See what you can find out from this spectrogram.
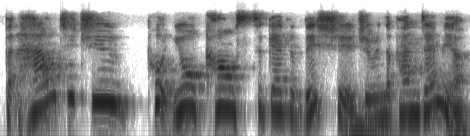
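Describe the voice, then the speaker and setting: A woman's voice: fairly high pitch, sing-song, measured pace, a bit bright. A woman hosting a podcast, putting questions to her guest in a conversational way. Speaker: podcast host, interviewer. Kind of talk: conversational interview. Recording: roomy, slightly muffled audio.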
